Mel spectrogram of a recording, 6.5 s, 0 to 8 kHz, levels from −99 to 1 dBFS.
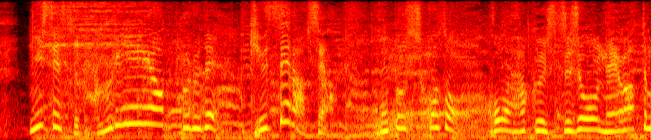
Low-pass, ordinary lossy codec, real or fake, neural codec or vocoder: none; none; fake; codec, 16 kHz, 4 kbps, FreqCodec, larger model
